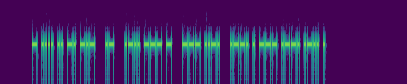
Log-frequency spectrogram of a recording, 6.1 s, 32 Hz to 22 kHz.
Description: Morse code, heard as a keyed tone, about 48 wpm, 700 Hz. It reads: THINK A LOT OF PEOPLE
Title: Sets of 5 Words 50wpm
